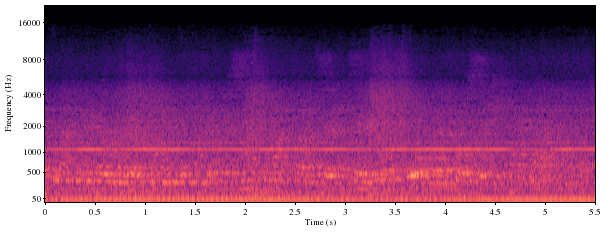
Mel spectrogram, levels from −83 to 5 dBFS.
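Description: No technical faults can be heard anywhere in the sound, which keeps an intact signal throughout.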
